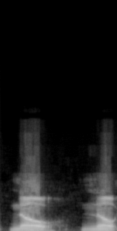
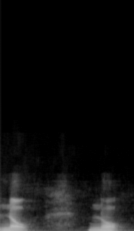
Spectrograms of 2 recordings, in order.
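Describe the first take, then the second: First: "no" with an English O sliding into a W; English "no", louder, with a gliding semi-vowel ending; glided vowel. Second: "no" with a pure, unglided O; "no" ending on a clean O, no W glide; pure vowel. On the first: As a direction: let the O in "no" glide off as the pitch drops. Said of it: "you hear the pitch drop and the glide". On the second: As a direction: hold the O in "no" steady, like Italian or Spanish. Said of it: "it's not a pure sound". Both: Shown as a demonstration.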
